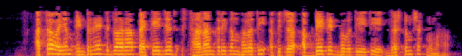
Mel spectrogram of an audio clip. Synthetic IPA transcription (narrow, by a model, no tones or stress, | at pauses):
ɐ̰t̪ɾɐʋɐjɐmiɳʈɐɾneʈd̪ʋaːɾaːpɛːkeːd͡ʒesːt̪ʰaːnaːnt̪ɐɾit̪ɐmbʱɐʋɐt̪iʔɐpit͡ʃɐʔɐp̚ɖeːʈeɖ̚bʱɐʋɐt̪iːt̪id̪ɾɐʂʈɐmʃɐk̚numɐ̰ɦɐ̰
